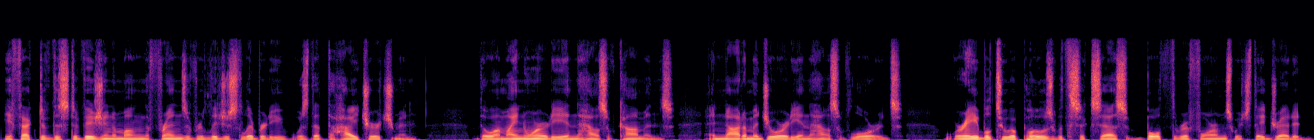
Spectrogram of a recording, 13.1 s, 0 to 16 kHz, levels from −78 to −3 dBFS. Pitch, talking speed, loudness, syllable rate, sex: 95 Hz, 205 wpm, -20 LUFS, 6.0 syllables/s, male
